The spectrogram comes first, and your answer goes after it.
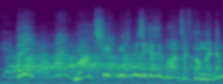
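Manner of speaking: high-pitched, incredulous objection; alarmed protest. Acted. Applicant told to tear his marksheet, alarmed. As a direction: jump up in pitch, aghast.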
